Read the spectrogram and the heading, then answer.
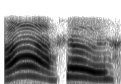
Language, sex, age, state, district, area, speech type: Bodo, female, 60+, Assam, Baksa, rural, conversation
